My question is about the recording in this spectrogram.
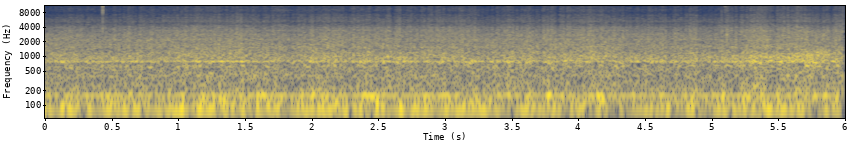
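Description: A 2019 Honda Gold Wing Tour's flat-six engine running steadily while the bike cruises along, with an even rush of wind and road noise over it.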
